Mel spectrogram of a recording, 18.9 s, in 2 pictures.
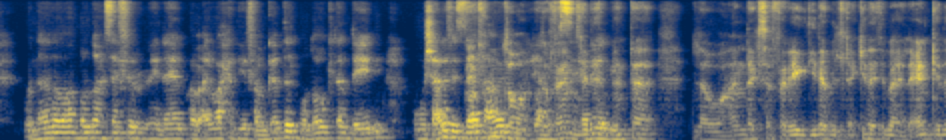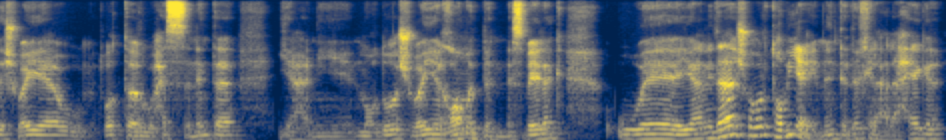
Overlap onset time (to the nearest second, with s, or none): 5 s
